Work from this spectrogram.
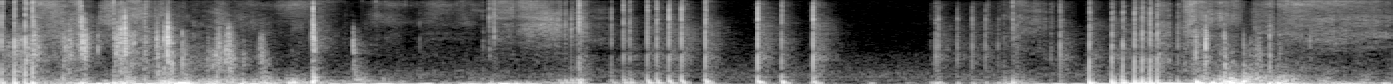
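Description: Fingertips squeeze the edges of an open glossy paper catalog, rub across its pages and turn them. Dry, crinkly rustling comes with quick, sharp paper snaps that reach into bright highs. A brief near-silent pause falls midway before denser rustling returns.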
